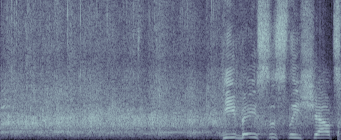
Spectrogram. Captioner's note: applause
